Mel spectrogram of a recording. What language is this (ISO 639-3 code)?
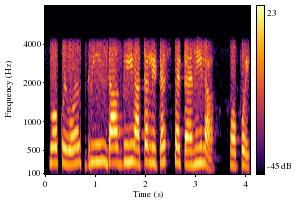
kok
